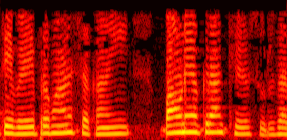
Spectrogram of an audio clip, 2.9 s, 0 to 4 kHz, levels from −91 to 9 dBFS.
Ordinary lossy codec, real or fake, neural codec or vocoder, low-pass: none; real; none; 3.6 kHz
